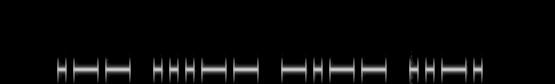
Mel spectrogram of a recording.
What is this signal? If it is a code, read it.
Morse code, heard as a keyed tone, about 15 wpm, 700 Hz. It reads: W3YF
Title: USA Call Signs - 4 Characters - 6x Character Spacing - 15wpm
